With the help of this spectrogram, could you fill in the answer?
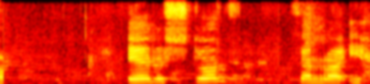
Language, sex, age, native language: Icelandic, female, 10, Icelandic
